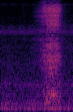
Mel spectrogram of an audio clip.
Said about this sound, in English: I can take a little break real quick. Blow my nose.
